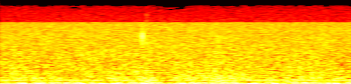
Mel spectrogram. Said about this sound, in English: Trying not to be bothered by the hiss, though.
